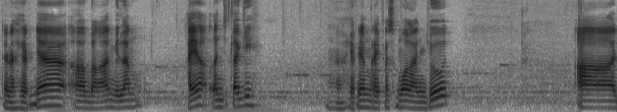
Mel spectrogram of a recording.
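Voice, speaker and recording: A man casually retells a listener's mountain horror story as host, talking loosely with slang fillers and self-corrections. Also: medium pitch.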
